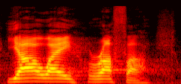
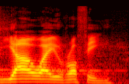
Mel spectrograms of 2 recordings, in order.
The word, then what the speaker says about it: Yahweh Rapha: And today we are going to be looking at Yahweh Rapha, which means the Lord who heals. This is sometimes pronounced as Yahweh Raphi.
